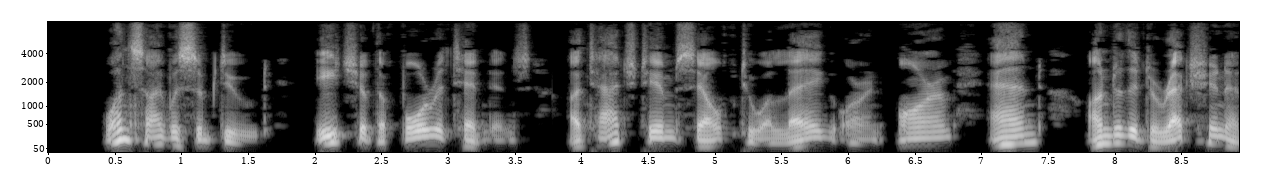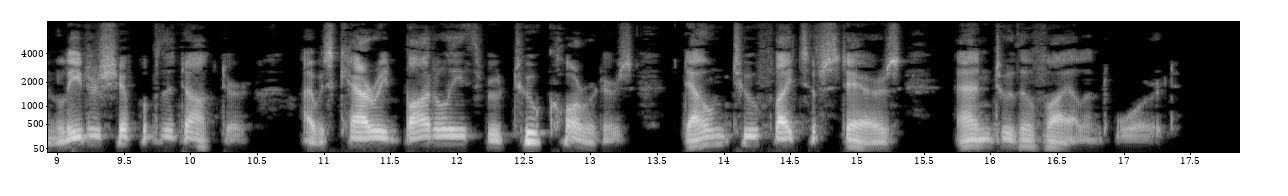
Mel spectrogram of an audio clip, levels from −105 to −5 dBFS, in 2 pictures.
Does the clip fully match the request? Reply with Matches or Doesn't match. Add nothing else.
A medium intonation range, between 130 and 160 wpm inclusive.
Doesn't match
